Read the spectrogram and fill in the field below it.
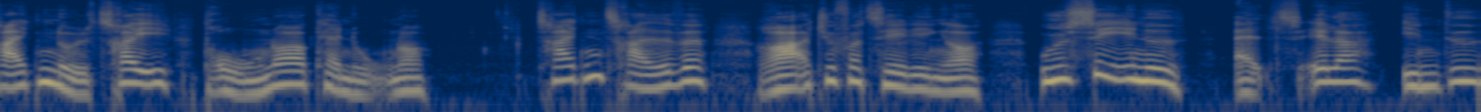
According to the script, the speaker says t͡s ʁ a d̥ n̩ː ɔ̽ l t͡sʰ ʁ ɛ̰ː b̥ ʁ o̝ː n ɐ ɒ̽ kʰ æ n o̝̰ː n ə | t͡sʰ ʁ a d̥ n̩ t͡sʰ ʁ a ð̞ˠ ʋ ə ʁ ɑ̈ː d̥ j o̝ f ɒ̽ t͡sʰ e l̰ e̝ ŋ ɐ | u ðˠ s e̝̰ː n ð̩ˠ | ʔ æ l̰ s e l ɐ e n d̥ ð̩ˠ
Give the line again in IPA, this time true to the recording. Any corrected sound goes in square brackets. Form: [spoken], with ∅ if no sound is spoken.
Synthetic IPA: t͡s ʁ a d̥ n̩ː ɔ̽ l t͡sʰ ʁ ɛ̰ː [d̥] ʁ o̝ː n ɐ ɒ̽ kʰ æ n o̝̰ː n [ɐ] | t͡sʰ ʁ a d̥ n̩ t͡sʰ ʁ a ð̞ˠ ʋ ə ʁ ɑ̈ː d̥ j o̝ f ɒ̽ t͡sʰ e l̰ e̝ ŋ ɐ | u ðˠ s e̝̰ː n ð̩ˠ | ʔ æ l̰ s e l ɐ e n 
